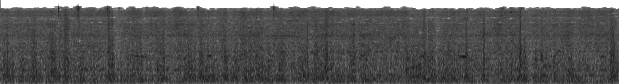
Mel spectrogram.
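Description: Steady running noise of a moving passenger train heard from on board, with wind rushing over the microphone.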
